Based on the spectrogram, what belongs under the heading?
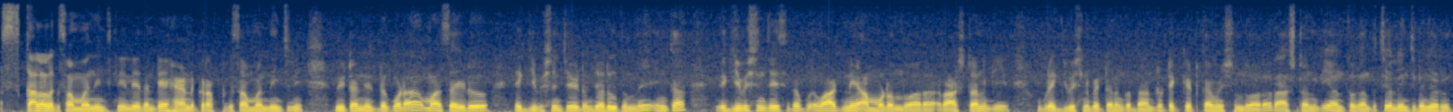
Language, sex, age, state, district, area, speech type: Telugu, male, 30-45, Andhra Pradesh, West Godavari, rural, spontaneous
